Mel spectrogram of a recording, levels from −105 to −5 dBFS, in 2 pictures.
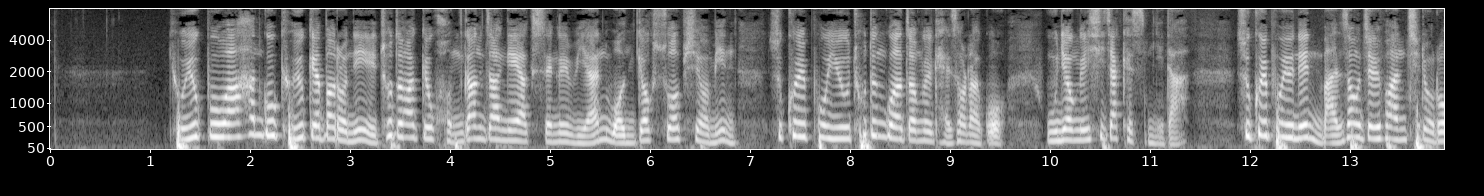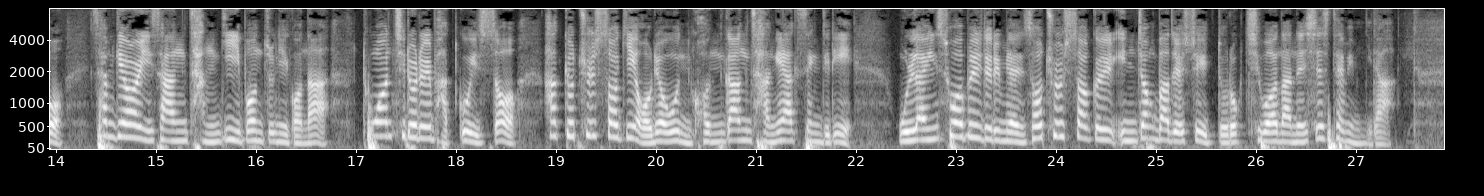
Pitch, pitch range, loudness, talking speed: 215 Hz, 180-265 Hz, -14 LUFS, 290 characters per minute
